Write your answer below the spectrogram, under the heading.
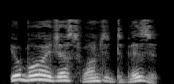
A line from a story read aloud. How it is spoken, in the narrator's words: Randall said kindly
